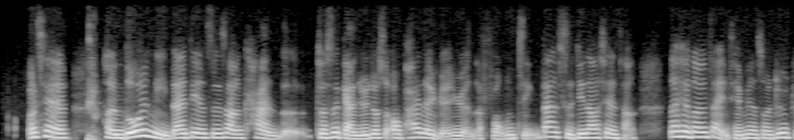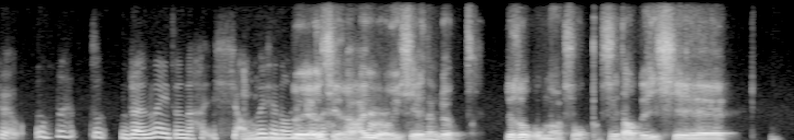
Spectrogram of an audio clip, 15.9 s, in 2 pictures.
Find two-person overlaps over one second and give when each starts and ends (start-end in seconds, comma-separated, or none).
10.3-11.9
